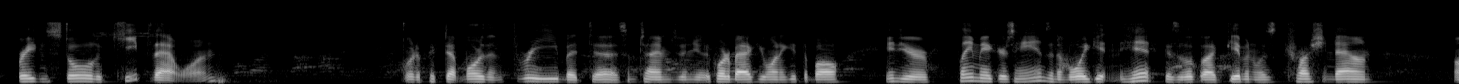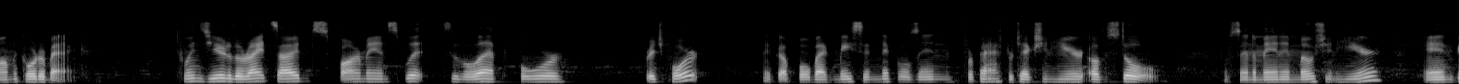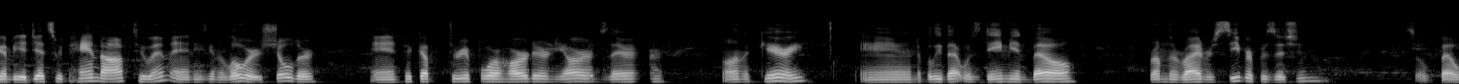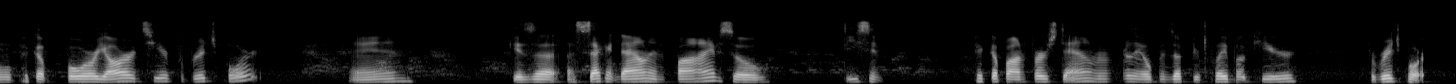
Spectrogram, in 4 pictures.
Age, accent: 20-39, American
